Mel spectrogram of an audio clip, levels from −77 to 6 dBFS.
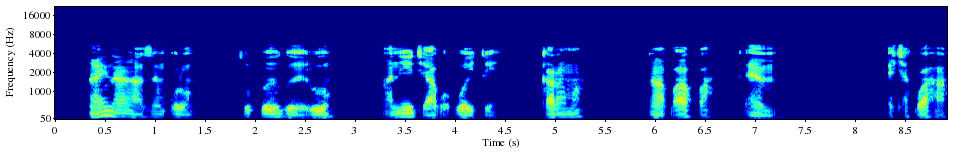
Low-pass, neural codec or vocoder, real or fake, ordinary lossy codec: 5.4 kHz; none; real; none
